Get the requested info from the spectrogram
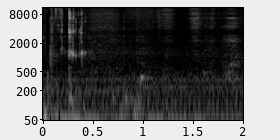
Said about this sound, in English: not allowed to eat into the mic on this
